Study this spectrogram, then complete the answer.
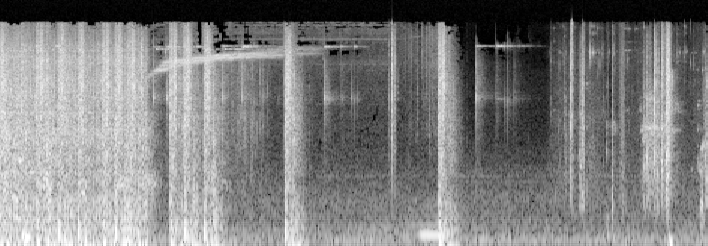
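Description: Gunfire from a weapon in a shooter game: a dense burst of rapid shots at the start, then separate sharp single cracks and short bursts spaced a second or two apart, close and loud, with faint metallic clinks between.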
